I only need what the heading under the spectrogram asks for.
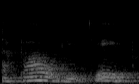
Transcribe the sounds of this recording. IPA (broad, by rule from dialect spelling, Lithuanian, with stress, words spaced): ɐpˈɐʊɡʲiː ˈtʲeːɪp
